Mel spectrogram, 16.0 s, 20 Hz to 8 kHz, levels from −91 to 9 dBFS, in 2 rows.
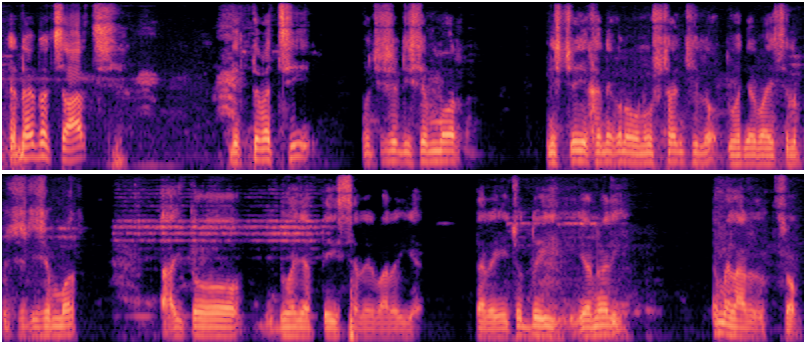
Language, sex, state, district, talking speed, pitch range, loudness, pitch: Bengali, male, West Bengal, Paschim Medinipur, 115 wpm, 100-125 Hz, -16 LUFS, 110 Hz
